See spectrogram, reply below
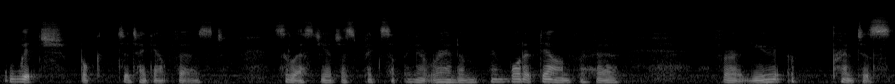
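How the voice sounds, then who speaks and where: A man's voice: on the low side, a little hiss or hum, poor audio. A man giving an amateur dramatic reading of a story, stumbling over and repeating words as he goes. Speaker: amateur reader of fan fiction, channel host.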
